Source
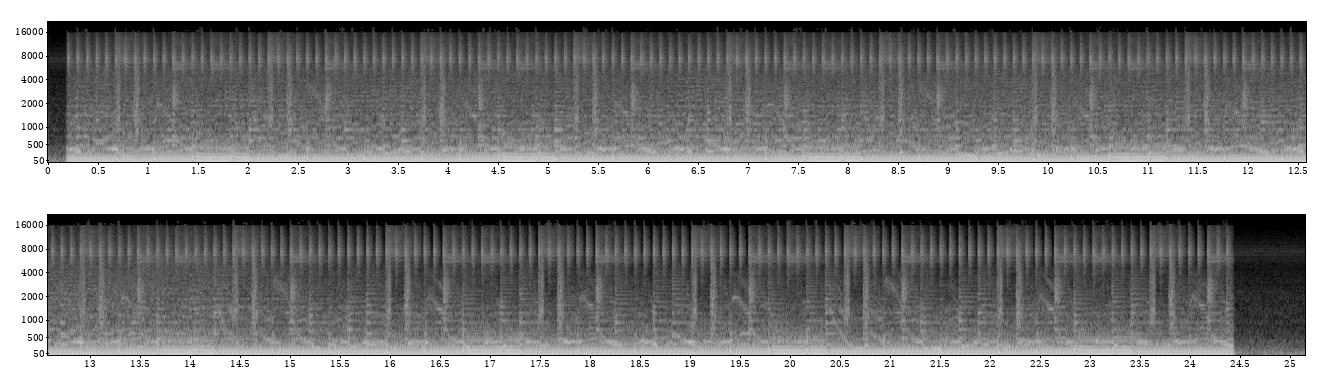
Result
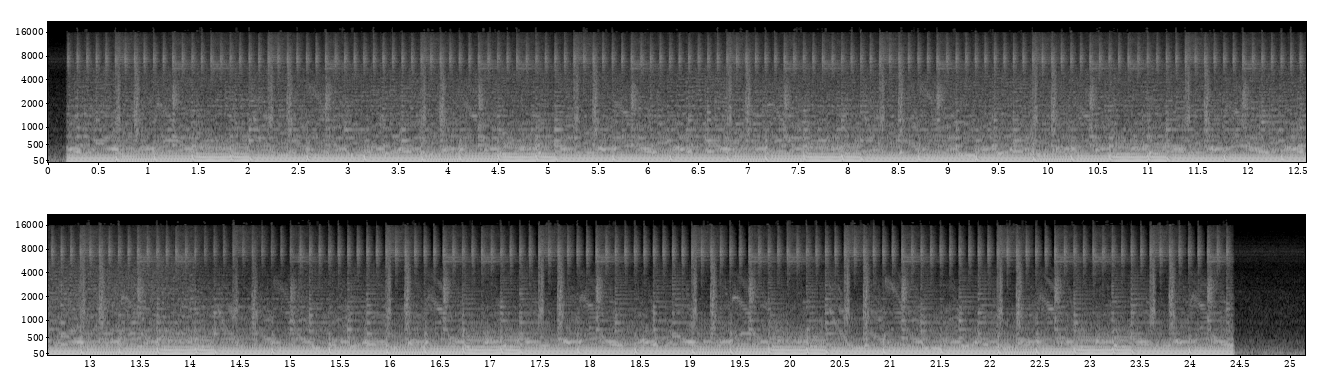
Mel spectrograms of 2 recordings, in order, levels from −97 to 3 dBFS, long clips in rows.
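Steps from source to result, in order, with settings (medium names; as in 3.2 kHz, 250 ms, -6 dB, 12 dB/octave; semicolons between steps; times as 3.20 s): 14.05–15.08 s: peaking EQ 4.4 kHz -7 dB 2.2 oct; trim -3 dB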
